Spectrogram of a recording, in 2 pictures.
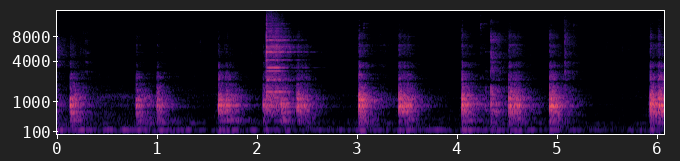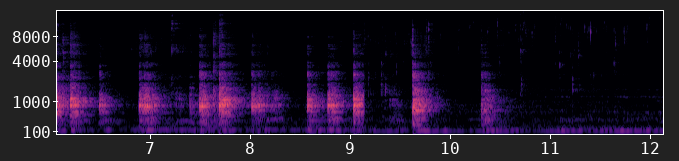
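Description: Two metal forks tossing fettuccine in a glass bowl to coat it in butter and grated Parmigiano-Reggiano. It makes short repeated strokes, about one or two a second, with clinks of fork against glass, stopping near the end.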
